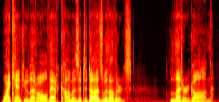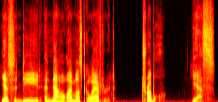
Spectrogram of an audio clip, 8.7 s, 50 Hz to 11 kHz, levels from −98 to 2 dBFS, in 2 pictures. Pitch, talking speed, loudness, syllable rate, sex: 105 Hz, 160 wpm, -21 LUFS, 4.5 syllables/s, male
